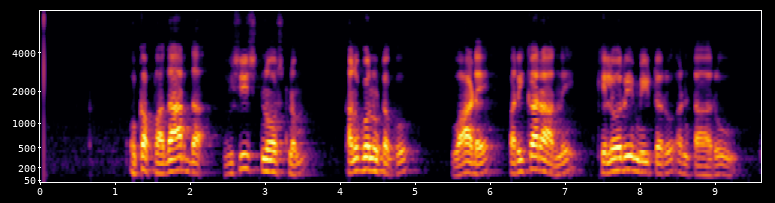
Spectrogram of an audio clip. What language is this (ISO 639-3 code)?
tel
